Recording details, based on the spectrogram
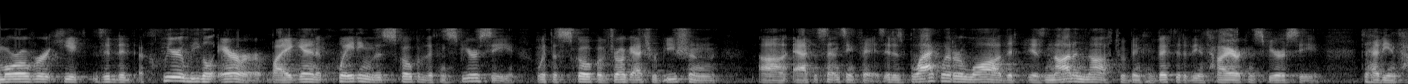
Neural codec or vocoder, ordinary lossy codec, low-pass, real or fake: none; AAC, 24 kbps; 5.4 kHz; real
